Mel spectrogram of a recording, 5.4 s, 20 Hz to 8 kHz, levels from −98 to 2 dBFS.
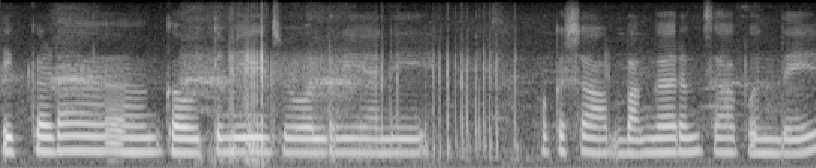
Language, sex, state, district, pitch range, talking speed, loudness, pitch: Telugu, female, Andhra Pradesh, Manyam, 210-225 Hz, 100 wpm, -17 LUFS, 220 Hz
